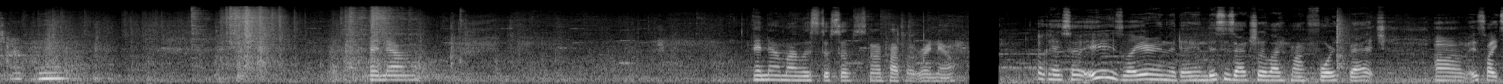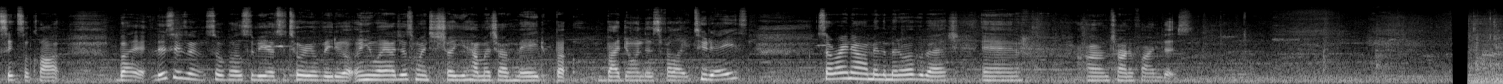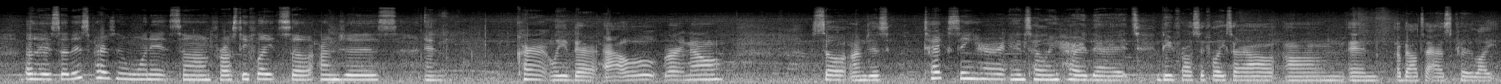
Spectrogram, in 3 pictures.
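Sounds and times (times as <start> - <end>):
steady background noise: 0.0 - 45.0
shopping cart wheels rattling: 0.1 - 4.3.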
